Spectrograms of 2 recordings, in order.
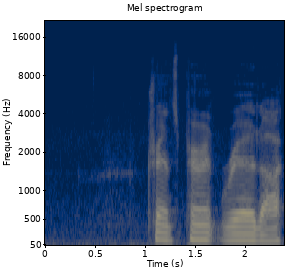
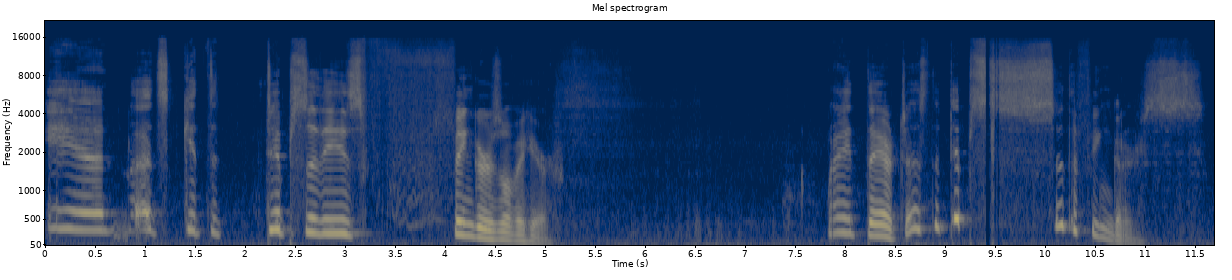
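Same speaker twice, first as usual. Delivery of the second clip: pitched up, slow and careful; high focused voice; 10 semitones higher, slower than usual. Real, not acted. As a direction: go up high and slow while dabbing.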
